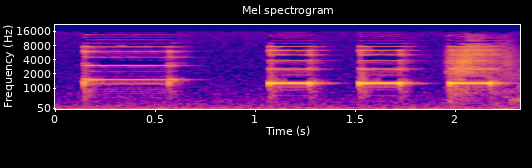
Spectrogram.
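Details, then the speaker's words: E-Flite Apprentice S 15e RTF electric RC plane, first transmitter/receiver test with prop removed, battery plugged in: one longer beep then three short even beeps, normal power-on tones meaning the system is armed. "it on and will give me the rest of the tones [Music] okay so that means that the the thing is armed"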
